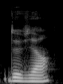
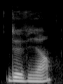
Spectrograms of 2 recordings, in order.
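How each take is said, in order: The two takes are said the same way.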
